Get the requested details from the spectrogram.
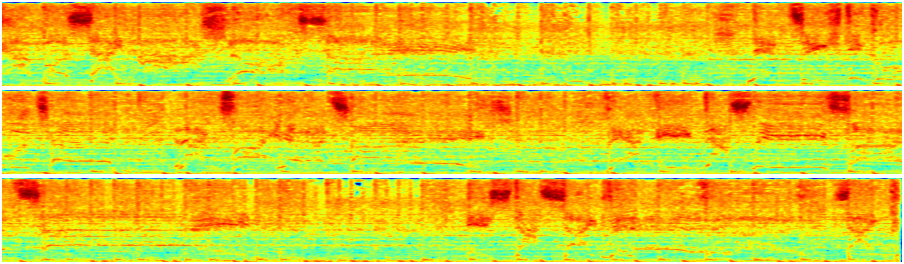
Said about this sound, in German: Ja, das war ein Song von …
